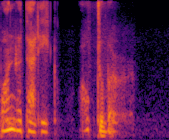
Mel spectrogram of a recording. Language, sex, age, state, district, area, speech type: Nepali, female, 30-45, West Bengal, Kalimpong, rural, spontaneous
